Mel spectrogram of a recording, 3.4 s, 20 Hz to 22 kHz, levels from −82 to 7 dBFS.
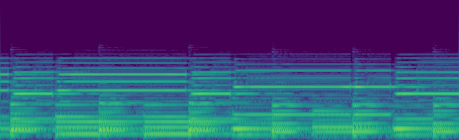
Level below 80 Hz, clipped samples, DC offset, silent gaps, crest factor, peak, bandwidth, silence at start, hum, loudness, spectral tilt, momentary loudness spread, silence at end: -58 dBFS; under 0.1%; under 0.1%; none; 14 dB; -2 dBFS; 5.6 kHz; 0 s; none; -15 LUFS; -8 dB/octave; 3 LU; 0 s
